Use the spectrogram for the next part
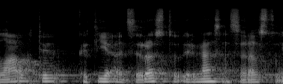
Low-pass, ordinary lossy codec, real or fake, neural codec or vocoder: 14.4 kHz; MP3, 96 kbps; fake; codec, 44.1 kHz, 2.6 kbps, SNAC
